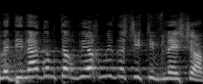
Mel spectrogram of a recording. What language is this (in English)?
Hebrew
